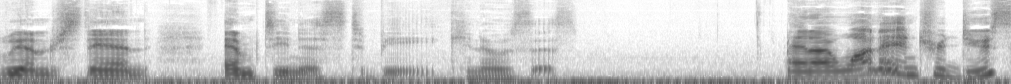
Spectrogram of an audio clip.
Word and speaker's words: kenosis: And one of these ancient Greek words is called kenosis, and that is spelled K E N O S I S, kenosis.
